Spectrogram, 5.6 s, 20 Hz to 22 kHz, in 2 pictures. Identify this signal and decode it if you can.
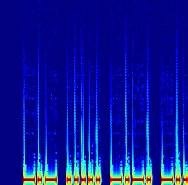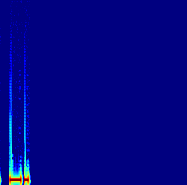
Morse code, heard as a keyed tone, about 22 wpm, 700 Hz. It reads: K5CDN
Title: USA Call Signs - 5 Characters - Repeated 3x - 22wpm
